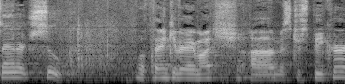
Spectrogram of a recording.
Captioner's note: speaking French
